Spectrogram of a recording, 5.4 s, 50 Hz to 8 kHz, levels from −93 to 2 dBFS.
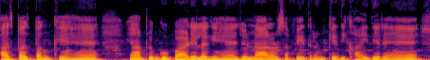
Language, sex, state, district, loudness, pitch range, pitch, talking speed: Hindi, female, Uttar Pradesh, Lalitpur, -16 LUFS, 165-175 Hz, 170 Hz, 210 wpm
